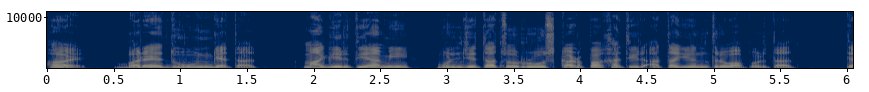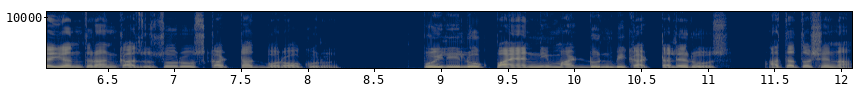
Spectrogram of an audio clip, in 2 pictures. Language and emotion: Goan Konkani, neutral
